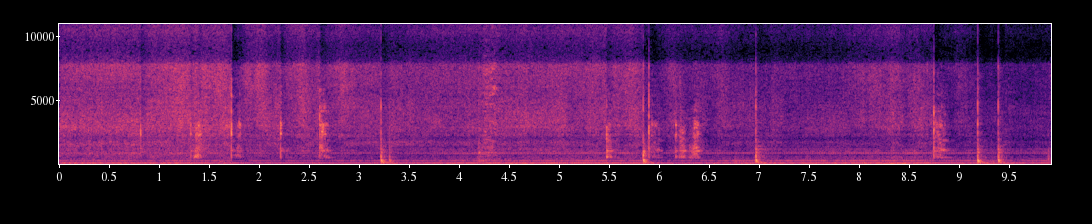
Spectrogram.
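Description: Chinese-style shredded potatoes stir-fry in a hot pan with chicken stock added, a steady loud sizzle broken by frequent sharp clacks of a utensil stirring and scraping at irregular intervals.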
